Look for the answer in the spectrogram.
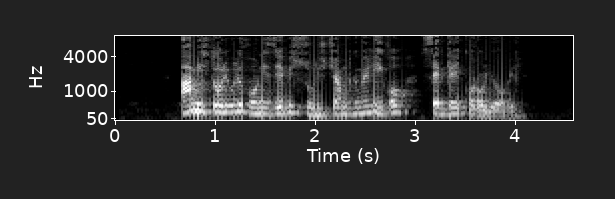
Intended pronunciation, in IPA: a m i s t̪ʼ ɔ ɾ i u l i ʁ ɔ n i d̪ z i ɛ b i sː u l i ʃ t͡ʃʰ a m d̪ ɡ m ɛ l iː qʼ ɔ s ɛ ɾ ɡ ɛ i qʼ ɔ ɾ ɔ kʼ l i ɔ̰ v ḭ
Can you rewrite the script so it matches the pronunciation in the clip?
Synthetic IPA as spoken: a m i s t̪ʼ ɔ ɾ i u l i ʁ ɔ n i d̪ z i ɛ b i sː u l i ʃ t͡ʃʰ a m d̪ ɡ m ɛ l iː qʼ ɔ s ɛ ɾ ɡ ɛ i kʼ ɔ ɾ ɔ l i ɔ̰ v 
